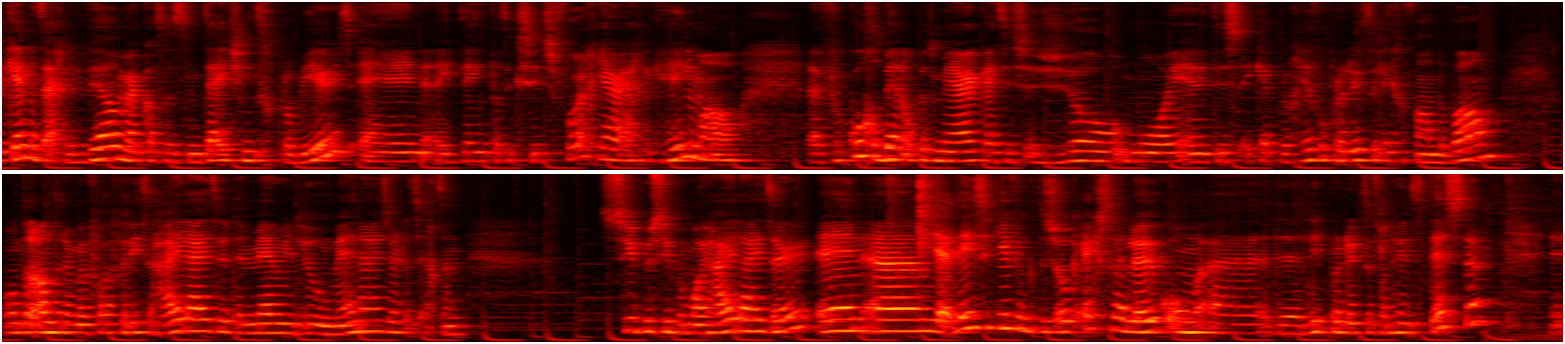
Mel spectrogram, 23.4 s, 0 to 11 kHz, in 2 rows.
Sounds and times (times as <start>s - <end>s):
Speech: 0.0s - 15.2s, 16.3s - 23.4s.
